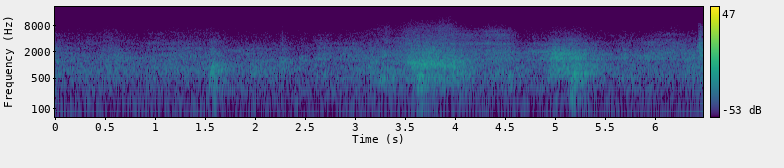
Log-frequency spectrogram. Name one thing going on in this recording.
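Bodies thump and slide on a padded mat.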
